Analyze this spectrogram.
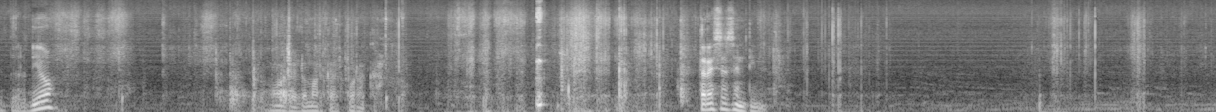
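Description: A pencil scratches on paper along a ruler.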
